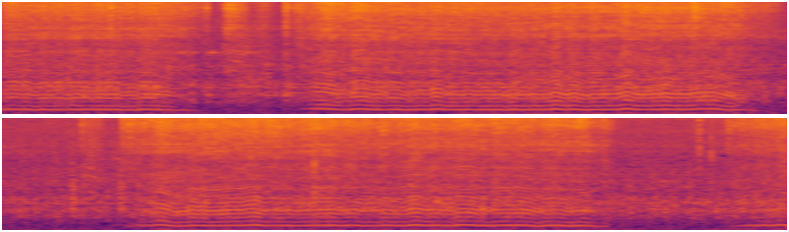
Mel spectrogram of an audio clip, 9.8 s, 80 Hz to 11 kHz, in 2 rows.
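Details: Carpenter bee females (Xylocopa appendiculata circumvolans) vibrating meadow-rue flowers for pollen in Japanese countryside, mid-August 2013; two long steady harmonic buzzes of about three seconds each, with short breaks and background hiss.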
